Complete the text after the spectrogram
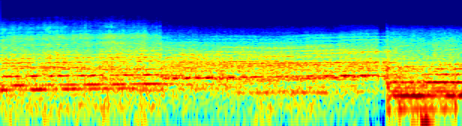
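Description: A racing car engine whines at a distance.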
